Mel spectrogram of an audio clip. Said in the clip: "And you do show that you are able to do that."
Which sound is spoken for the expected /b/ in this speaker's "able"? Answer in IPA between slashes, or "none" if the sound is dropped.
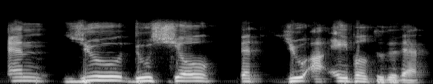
/b/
